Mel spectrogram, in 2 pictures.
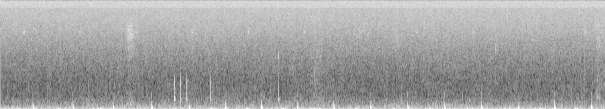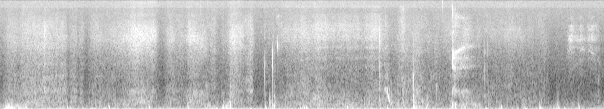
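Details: Binaural ASMR recording of a man's heartbeat as he lies beside the listener to co-sleep, later actually asleep; stomach sounds may be included. Steady, regular low thumps with a soft hum and later bedding rustle. Normal heart sounds.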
